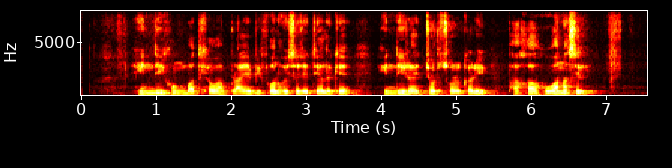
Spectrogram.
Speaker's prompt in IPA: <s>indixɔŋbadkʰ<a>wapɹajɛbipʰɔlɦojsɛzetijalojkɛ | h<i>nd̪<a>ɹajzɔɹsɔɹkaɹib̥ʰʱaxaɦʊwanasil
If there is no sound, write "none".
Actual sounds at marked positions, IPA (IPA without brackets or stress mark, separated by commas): h, ɛ, i, i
